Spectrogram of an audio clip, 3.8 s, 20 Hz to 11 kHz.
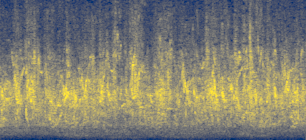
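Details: Crowd of sparrows on 8 February 2024, a short burst of dense, busy chirping and squawking from many birds at once.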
